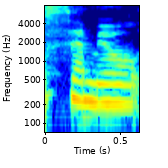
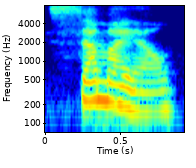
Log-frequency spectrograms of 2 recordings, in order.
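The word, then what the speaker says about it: Samael: oneness so yeah archangel samuel samuel uh i say let's say it right samayal is kind of a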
